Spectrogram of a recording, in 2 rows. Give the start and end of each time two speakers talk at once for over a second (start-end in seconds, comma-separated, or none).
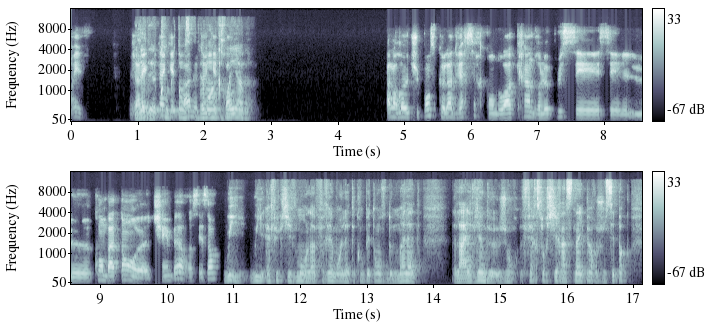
0.9-2.5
